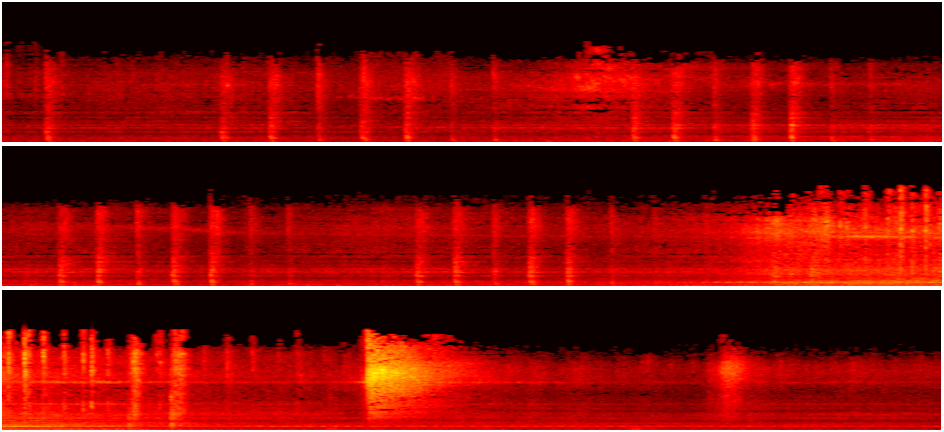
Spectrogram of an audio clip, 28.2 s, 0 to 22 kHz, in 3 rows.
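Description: Transport for Wales Mk4 coaches pulling out, wheels clicking evenly over the rail joints. The Class 67 diesel-electric locomotive at the rear then passes, loudest, with a deep rumble and a steady engine drone, and fades away with a few short high hisses.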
